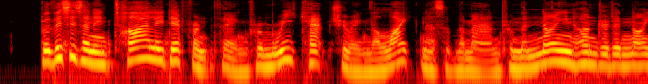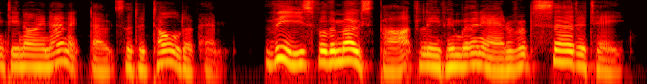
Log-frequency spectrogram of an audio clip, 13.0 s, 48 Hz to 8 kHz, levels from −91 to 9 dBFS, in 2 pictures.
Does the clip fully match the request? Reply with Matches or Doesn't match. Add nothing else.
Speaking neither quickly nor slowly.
Matches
